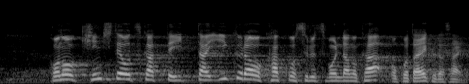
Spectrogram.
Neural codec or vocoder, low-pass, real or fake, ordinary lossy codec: none; 7.2 kHz; real; none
